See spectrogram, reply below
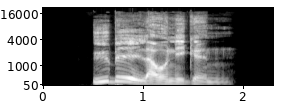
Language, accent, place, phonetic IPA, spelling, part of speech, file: German, Germany, Berlin, [ˈyːbl̩ˌlaʊ̯nɪɡn̩], übellaunigen, adjective, De-übellaunigen.ogg
- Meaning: inflection of übellaunig: 1. strong genitive masculine/neuter singular 2. weak/mixed genitive/dative all-gender singular 3. strong/weak/mixed accusative masculine singular 4. strong dative plural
